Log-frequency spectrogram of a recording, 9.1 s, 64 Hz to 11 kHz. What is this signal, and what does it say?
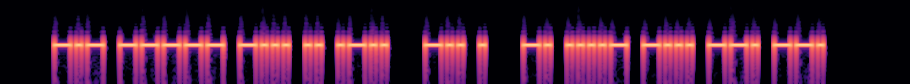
Morse code, heard as a keyed tone, about 22 wpm, 700 Hz. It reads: K0BIL DE N4BGG
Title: USA Callsign DE Callsign - 5 Characters - 22wpm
